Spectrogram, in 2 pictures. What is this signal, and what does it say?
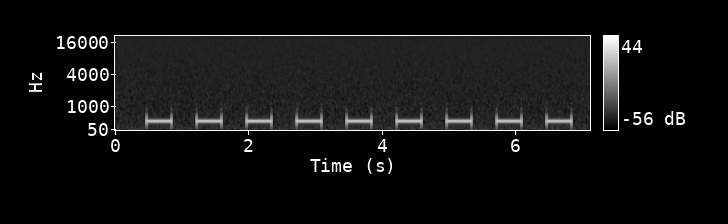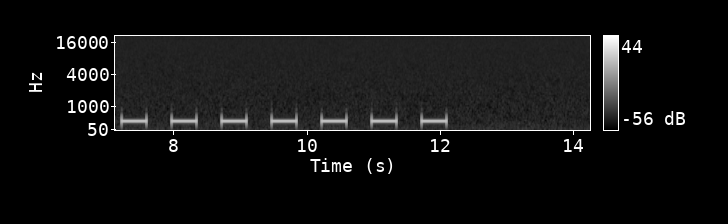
Telephone call progress tone (as in the UK, Australia and similar networks), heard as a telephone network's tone, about 400 Hz, 0.375 s on and 0.375 s off. Busy tone.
